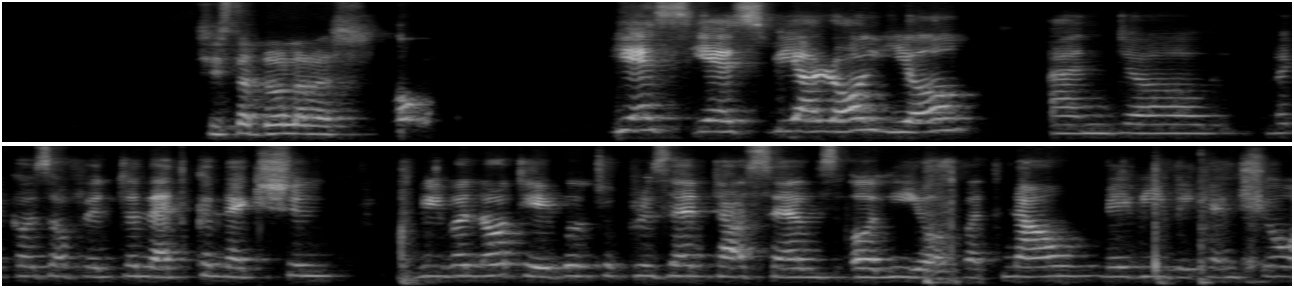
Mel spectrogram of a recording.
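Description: A woman speaks close to the microphone over an online call.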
